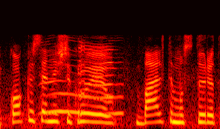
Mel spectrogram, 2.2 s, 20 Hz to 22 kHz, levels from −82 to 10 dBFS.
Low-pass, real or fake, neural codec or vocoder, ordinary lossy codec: 7.2 kHz; real; none; MP3, 64 kbps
